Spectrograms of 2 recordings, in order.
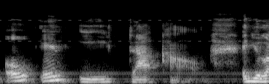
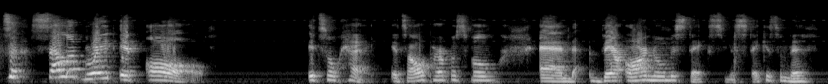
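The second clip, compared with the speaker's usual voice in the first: normal talking voice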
